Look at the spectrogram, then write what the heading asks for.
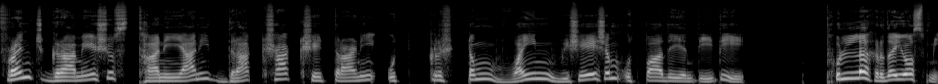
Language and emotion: Sanskrit, happy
